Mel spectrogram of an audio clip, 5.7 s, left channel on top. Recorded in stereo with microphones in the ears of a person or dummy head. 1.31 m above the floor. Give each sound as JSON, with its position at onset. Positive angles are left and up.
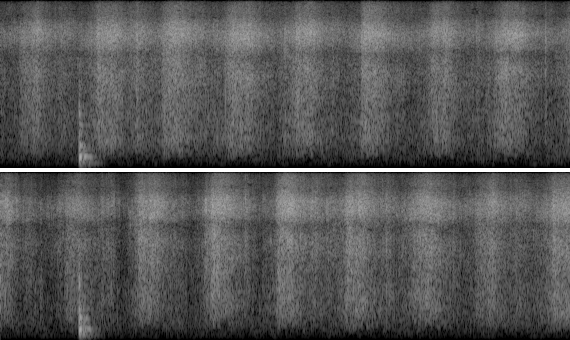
{"t": 0.8, "sound": "a thud", "side_deg": -25, "distance_m": 2.5}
